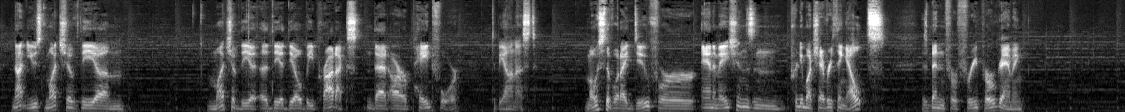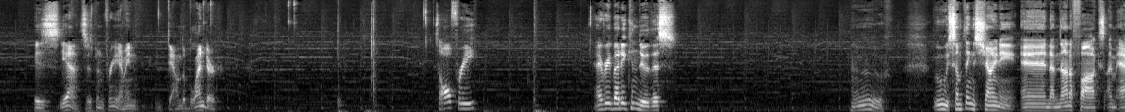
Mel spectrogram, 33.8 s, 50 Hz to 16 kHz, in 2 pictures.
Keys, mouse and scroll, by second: 1.0 right click, 4.0 KP_0, 19.9 click, 25.8 ctrl+s.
